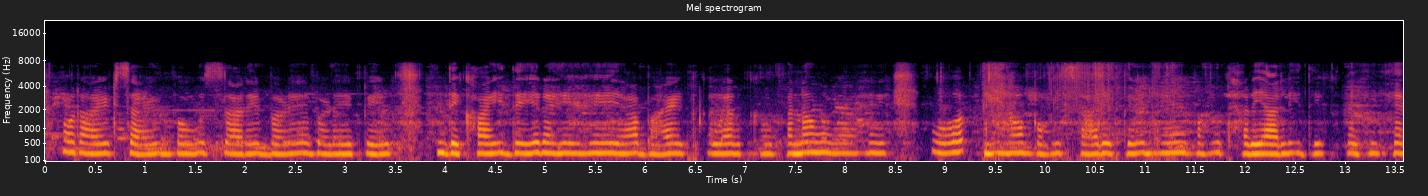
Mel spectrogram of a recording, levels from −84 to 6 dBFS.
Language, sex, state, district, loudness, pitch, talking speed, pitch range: Hindi, female, Maharashtra, Aurangabad, -17 LUFS, 250 Hz, 125 wpm, 240-255 Hz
